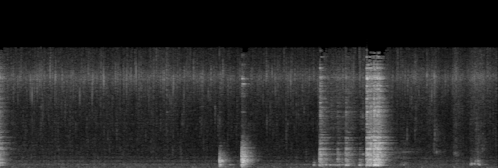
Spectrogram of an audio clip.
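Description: A metal spoon stirs ground masala into chicken korma in a pan over a low gas flame, giving intermittent scraping and clinking strokes over a soft, constant sizzle.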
